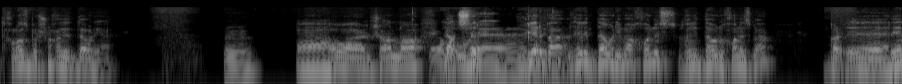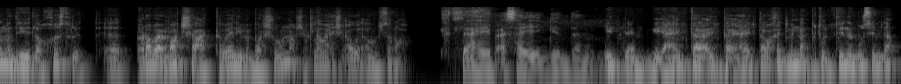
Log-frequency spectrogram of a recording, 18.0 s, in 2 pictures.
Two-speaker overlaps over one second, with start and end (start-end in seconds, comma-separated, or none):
4.3-5.8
